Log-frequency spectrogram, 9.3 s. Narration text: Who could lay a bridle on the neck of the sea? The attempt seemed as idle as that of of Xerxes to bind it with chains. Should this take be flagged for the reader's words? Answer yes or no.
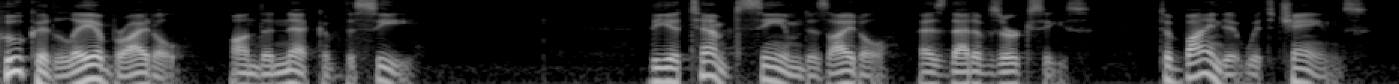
yes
